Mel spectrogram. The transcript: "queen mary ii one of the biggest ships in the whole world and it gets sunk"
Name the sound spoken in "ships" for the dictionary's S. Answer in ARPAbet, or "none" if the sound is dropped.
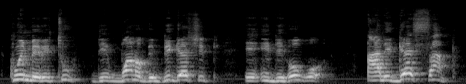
none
